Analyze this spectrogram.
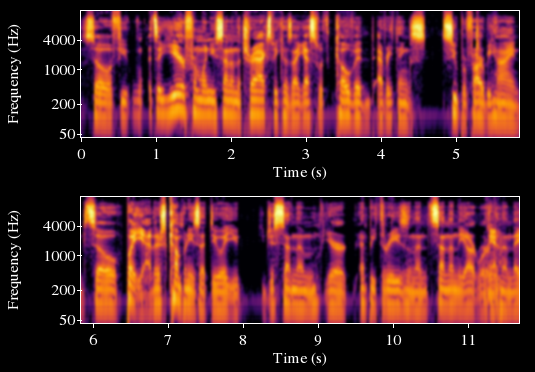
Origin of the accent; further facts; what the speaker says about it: Poplar Grove, Illinois, United States; We're from Poplar Grove, which is about 30 minutes away from Rockford.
